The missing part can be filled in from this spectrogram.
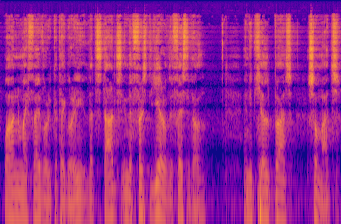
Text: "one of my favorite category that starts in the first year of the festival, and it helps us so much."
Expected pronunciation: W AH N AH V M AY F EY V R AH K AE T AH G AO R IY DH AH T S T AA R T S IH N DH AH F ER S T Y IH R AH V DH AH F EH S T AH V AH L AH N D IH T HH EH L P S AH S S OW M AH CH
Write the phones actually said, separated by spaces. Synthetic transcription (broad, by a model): W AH N M AY F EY V R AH K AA T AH G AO R IY DH AH T S T AA R T S IH N DH AH F ER S T Y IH R AH V DH AH F EH S T AH V AH L AH N D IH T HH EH L P AH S S OW M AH CH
